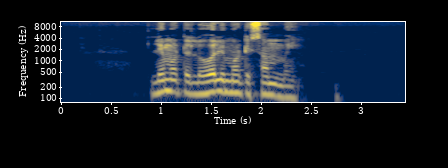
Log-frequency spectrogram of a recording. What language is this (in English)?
Shina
